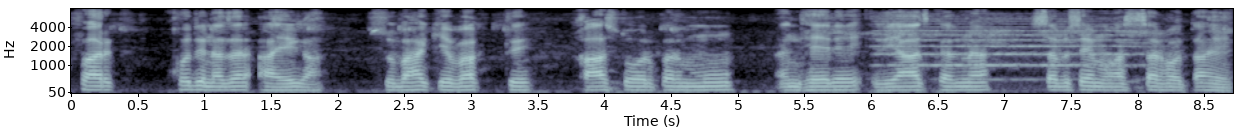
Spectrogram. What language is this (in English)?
Urdu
